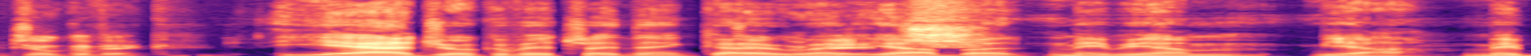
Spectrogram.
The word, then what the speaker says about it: Djokovic: I think the C's are itch in like if it ends with a C, it's an itch. Serbian, yeah. Jokic or Zubac. The D is silent.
